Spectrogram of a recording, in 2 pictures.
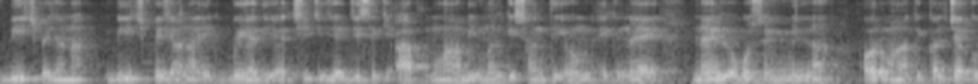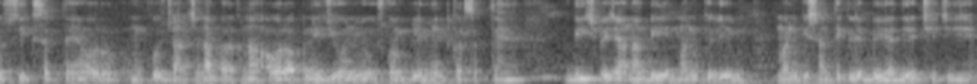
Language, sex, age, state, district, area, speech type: Hindi, male, 18-30, Uttar Pradesh, Ghazipur, rural, spontaneous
